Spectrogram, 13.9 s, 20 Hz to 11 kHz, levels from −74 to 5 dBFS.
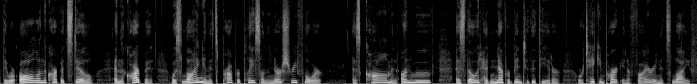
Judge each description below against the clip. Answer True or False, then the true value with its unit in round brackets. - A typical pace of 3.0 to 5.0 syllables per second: True (4.7 syllables/s)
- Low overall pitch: False (200 Hz)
